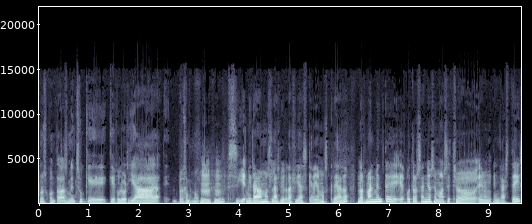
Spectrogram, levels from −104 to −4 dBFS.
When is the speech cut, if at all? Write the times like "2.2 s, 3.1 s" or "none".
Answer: 3.0 s, 5.4 s

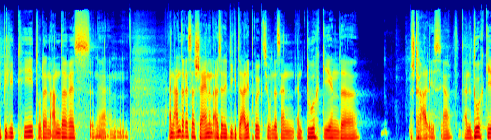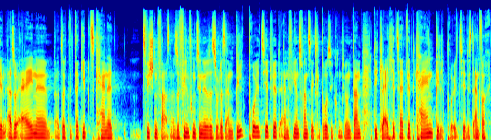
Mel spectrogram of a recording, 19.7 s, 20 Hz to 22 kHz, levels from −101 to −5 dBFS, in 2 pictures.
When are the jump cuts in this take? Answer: none

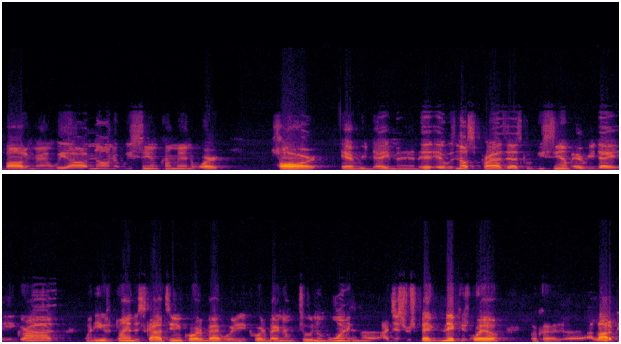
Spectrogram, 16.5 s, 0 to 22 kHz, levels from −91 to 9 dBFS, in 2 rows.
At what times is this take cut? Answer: 12.9 s

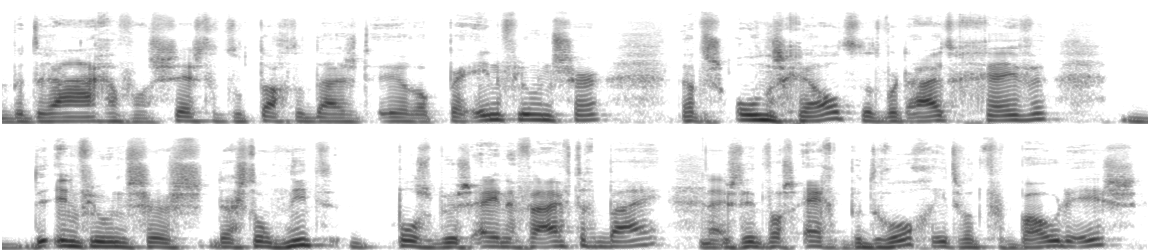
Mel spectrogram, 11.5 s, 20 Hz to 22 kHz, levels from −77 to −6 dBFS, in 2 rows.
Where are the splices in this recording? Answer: none

